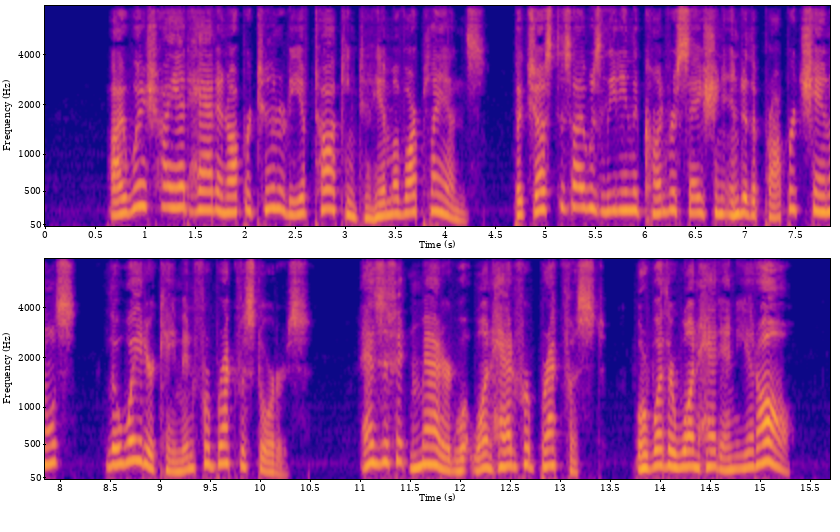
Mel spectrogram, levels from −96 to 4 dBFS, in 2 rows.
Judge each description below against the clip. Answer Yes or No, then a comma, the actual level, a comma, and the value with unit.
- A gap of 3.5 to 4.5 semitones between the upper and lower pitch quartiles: No, average, 5.2 semitones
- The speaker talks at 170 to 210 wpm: Yes, average, 185 wpm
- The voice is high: Yes, high, 210 Hz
